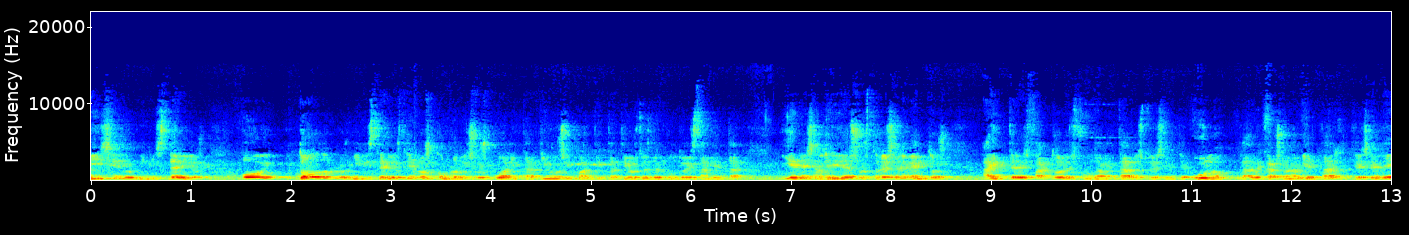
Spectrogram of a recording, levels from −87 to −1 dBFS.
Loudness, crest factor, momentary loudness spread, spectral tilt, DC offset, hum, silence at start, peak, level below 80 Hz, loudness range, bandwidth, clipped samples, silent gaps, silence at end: -24 LUFS; 20 dB; 11 LU; -5.5 dB/octave; under 0.1%; none; 0 s; -4 dBFS; -70 dBFS; 5 LU; 10.5 kHz; under 0.1%; none; 0 s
